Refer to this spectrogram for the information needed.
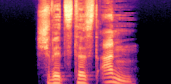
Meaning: inflection of anschwitzen: 1. second-person singular preterite 2. second-person singular subjunctive II
- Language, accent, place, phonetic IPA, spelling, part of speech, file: German, Germany, Berlin, [ˌʃvɪt͡stəst ˈan], schwitztest an, verb, De-schwitztest an.ogg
